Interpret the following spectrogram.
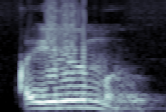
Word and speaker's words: علم: ہے، یہ ساکن ہے۔ علم کا دوسرا حرف لام ہے، یہ ساکن ہے۔ ساکن حرف کو حرکت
